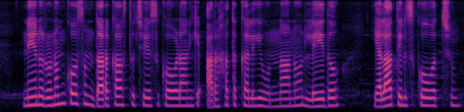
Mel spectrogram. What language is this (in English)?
Telugu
